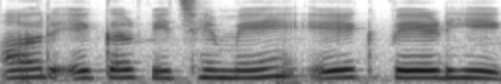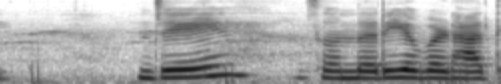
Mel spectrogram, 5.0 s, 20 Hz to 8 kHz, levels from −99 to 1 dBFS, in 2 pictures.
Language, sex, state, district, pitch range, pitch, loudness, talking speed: Sadri, female, Chhattisgarh, Jashpur, 250-270 Hz, 260 Hz, -16 LUFS, 120 wpm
